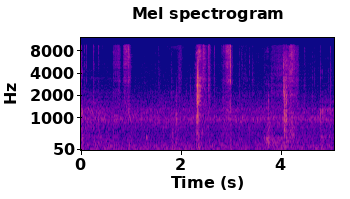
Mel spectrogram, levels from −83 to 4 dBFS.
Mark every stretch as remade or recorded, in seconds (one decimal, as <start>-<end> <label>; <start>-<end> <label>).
0.0-2.8 remade; 2.8-3.3 recorded; 3.3-5.1 remade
